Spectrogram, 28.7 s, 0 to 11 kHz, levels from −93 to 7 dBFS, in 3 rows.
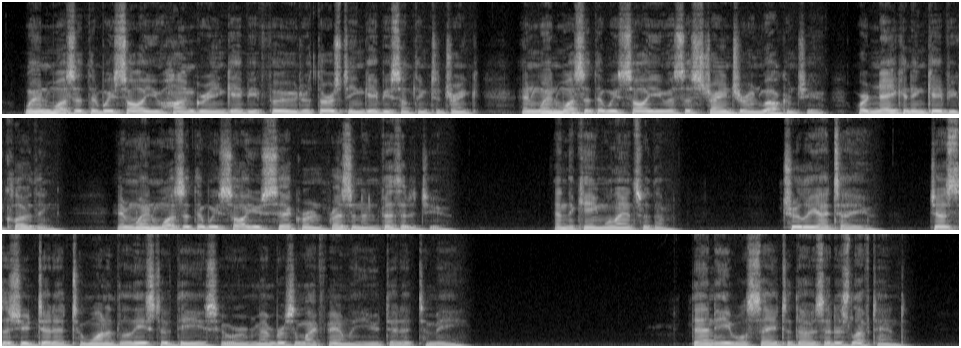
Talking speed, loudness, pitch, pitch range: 205 wpm, -23 LUFS, 105 Hz, 100-115 Hz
